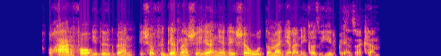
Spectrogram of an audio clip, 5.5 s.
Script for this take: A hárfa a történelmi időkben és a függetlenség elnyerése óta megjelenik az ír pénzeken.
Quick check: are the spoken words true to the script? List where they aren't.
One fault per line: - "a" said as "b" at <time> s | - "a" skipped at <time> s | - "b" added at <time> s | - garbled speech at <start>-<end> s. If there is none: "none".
- "a történelmi" skipped at 1.1 s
